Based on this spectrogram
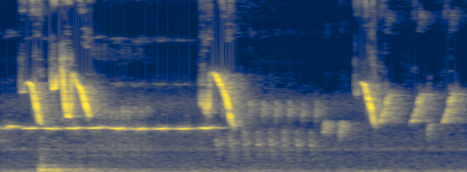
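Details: Canary singing a short bright passage of sharp downslurred notes and quick rattling trills, each burst repeated roughly once per second.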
